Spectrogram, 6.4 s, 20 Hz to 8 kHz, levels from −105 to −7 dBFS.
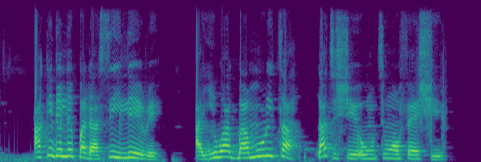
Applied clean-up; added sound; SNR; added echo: none; none; none; none.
